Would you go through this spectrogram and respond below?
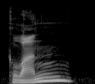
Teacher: glan, with the extended or lengthened N sound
